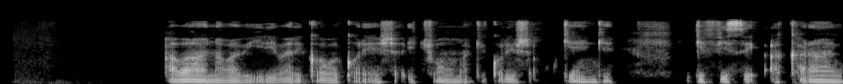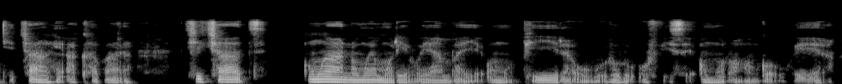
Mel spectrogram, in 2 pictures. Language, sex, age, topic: Rundi, male, 18-24, education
